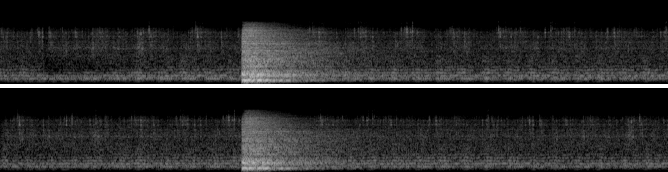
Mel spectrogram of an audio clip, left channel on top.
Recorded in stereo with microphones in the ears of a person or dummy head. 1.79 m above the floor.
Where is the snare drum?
5° left (ahead or behind), 1.4 m.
